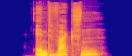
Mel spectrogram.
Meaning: to grow out of
- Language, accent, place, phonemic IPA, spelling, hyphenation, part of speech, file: German, Germany, Berlin, /ɛntˈvaksn̩/, entwachsen, ent‧wach‧sen, verb, De-entwachsen.ogg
